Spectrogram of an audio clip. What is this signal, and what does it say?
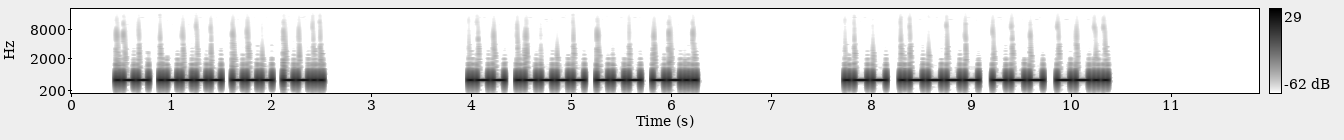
Morse code, heard as a keyed tone, about 28 wpm, 700 Hz. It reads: W1OZ W1OZ W1OZ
